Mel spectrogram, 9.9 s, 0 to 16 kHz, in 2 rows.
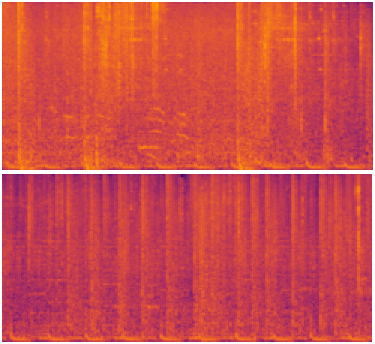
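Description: Rapid, dense gunfire from The Division 2 video game crackles continuously, with sharp repeated shots over a busy backdrop of combat noise.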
